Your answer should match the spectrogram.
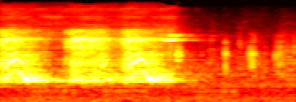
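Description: Small infrared remote-controlled toy robot driving on a wooden floor, giving a repeating warbling sound that rises and falls in pitch. The sound stops a little over halfway through, leaving a few faint clicks.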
